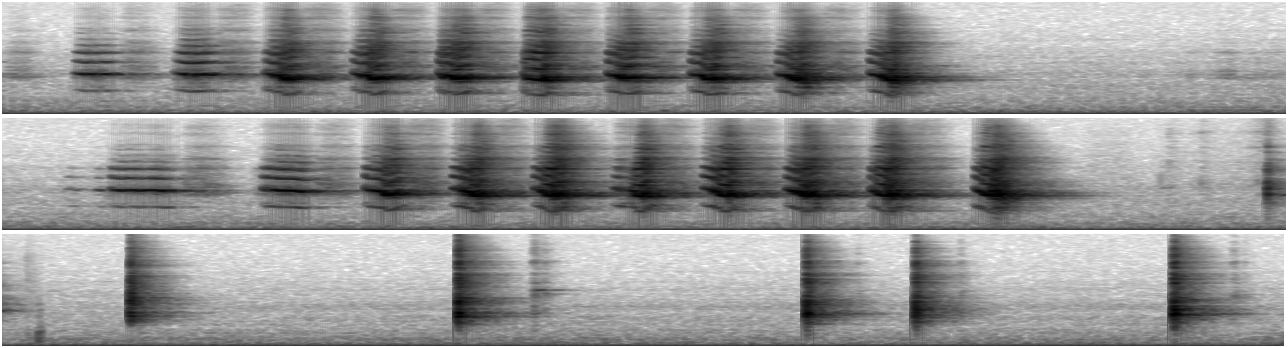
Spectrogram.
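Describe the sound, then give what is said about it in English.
Handmade diamond wood turkey box call played in two runs of rapid, raspy yelps separated by a short pause, followed by a few spaced single notes, with a low steady hum underneath and no talking. “Evan Murphy's box call made by Doug Morgan. And I'm still trying to decide if I should give this call to Evan or not. Take a listen.”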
